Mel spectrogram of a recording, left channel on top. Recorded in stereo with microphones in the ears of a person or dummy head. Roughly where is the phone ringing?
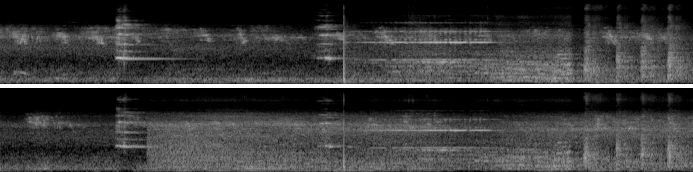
Centre.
